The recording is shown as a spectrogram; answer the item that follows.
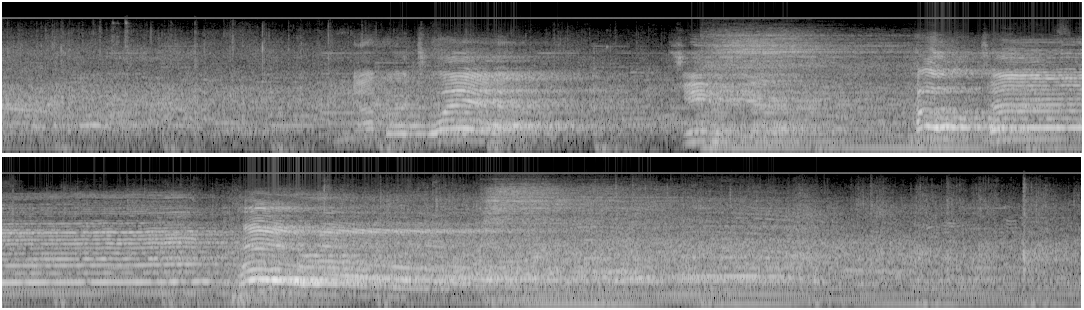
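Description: Gymnasium PA during starting-lineup introductions: music and long, drawn-out voice calls echoing through the hall, with sudden loud swells about three and a half, four and a half and seven seconds in.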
